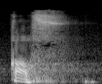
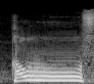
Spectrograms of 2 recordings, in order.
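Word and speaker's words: ق: salah perkataan dalam surah qf macam mana hejaan qaf qaf Alif Fa jadi bila kita nak sebut permulaan dia kita sebut Q nampak jangan kita sebut macam orang kampung qf tu salah nah baik Allah mula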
